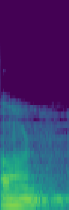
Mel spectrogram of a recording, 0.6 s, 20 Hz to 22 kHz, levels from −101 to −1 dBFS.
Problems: none marked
